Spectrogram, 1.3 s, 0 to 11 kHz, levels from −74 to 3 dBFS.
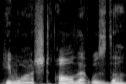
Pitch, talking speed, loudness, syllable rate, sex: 165 Hz, 285 wpm, -17 LUFS, 6.3 syllables/s, male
